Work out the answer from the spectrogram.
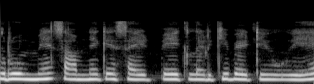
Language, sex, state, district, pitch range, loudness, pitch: Hindi, female, Bihar, West Champaran, 225-245 Hz, -14 LUFS, 235 Hz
